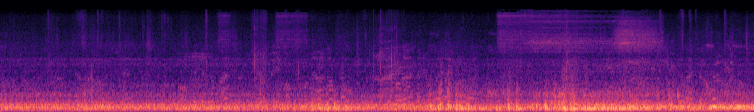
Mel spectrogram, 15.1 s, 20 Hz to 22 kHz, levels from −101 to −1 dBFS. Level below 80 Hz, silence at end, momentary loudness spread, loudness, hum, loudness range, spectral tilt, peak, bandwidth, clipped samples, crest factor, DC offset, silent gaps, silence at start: -58 dBFS; 0 s; 9 LU; -29 LUFS; none; 7 LU; -9 dB/octave; -12 dBFS; 13 kHz; under 0.1%; 16 dB; under 0.1%; none; 0 s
